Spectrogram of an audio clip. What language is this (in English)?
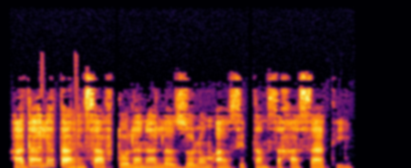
Pashto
